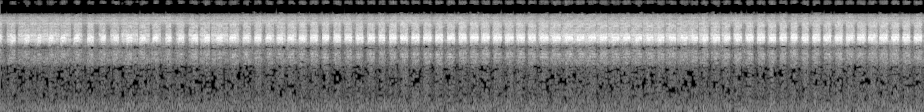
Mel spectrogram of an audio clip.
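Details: Cicadas in Provence, southern France, in summer keep up an unbroken, intense, sizzling buzz over a long stretch. Fast, tightly packed pulses run throughout, and the chorus stays loud and uniform.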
